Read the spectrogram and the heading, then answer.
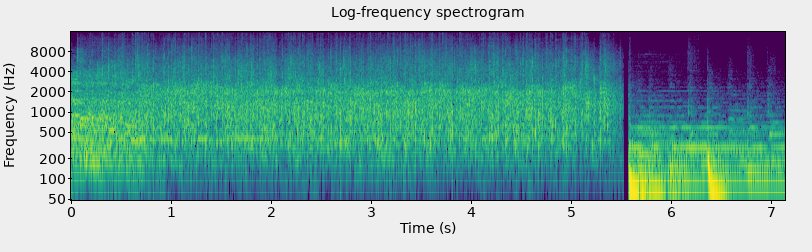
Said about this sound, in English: As Boris sat down at the end of PMQs, the Tory MPs all stood and clapped.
